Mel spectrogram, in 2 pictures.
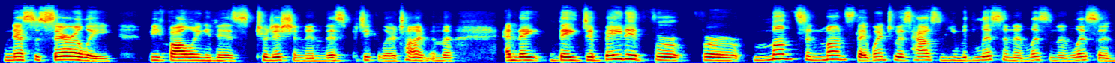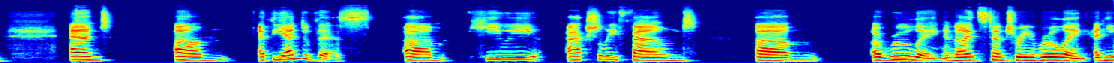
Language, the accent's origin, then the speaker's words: English; United States; I'm an American, a feminist. I was raised a secular humanist and by a Jewish mother and a Quaker father.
